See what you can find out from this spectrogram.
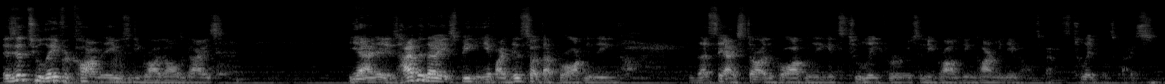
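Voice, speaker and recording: Deep-voiced guy rambling on and on, repeats himself a lot, sits back from the mic in an echoey room. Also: expressive, fast, recorded from a distance. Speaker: solo vlogger. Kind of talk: rambling solo monologue. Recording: echoey room, voice off-mic with faint background noise.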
